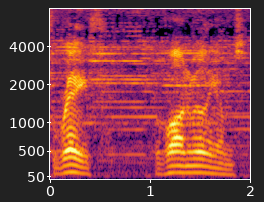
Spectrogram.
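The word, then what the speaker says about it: Ralph Vaughan Williams: teacher listening to vaughn williams ralph and it's pronounced rafe von williams my favorite 20th century composer i hope you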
